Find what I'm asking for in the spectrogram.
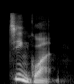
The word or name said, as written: jin3 guan3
